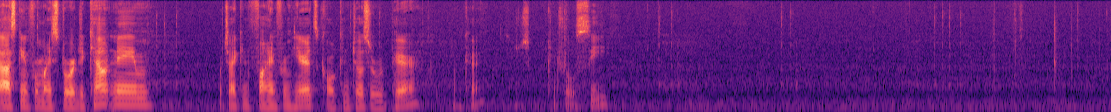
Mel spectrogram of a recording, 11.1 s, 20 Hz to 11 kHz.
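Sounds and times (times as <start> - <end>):
speech: 0.0 - 1.6, 2.2 - 6.2
constant low hum: 0.0 - 11.0
computer keyboard typing: 7.8 - 8.0, 9.3 - 9.7, 10.5 - 11.0.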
